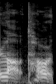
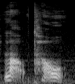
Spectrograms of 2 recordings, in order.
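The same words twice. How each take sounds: First: "老头" with an r-coloured end, lao tour; erhua pronunciation. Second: "老头" with a clean ou ending, lao tou; no erhua. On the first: Teacher showing the mainland form, "老头" with erhua. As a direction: curl an r onto the end of "老头". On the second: Teacher giving Taiwan usage, "老头" without erhua. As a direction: say "老头" with no r on the end. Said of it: "they just say". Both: Shown as a demonstration.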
